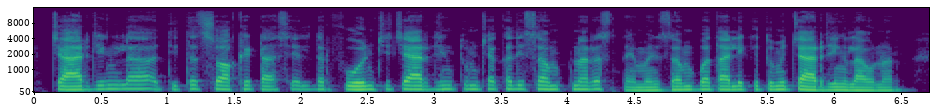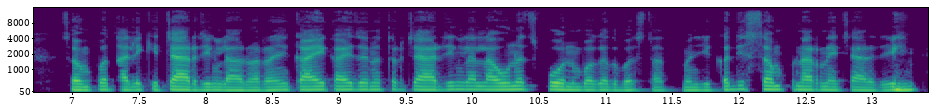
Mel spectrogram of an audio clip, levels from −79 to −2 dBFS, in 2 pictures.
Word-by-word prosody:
चार्जिंगला 165 Hz, +5 st, +2 dB
तिथंच 165 Hz, +3 st, -6 dB
सॉकेट 160 Hz, -1 st, 0 dB
असेल 150 Hz, +2 st, -5 dB
तर 155 Hz, -, -3 dB
फोनची 150 Hz, +1 st, +2 dB
चार्जिंग 155 Hz, 0 st, +2 dB
तुमच्या 165 Hz, 0 st, -3 dB
कधी 165 Hz, 0 st, -2 dB
संपणारच 160 Hz, -1 st, -1 dB
नाही. 125 Hz, -2 st, -3 dB
म्हणजे 120 Hz, +1 st, -1 dB
संपत 145 Hz, +2 st, 0 dB
आले 145 Hz, 0 st, +3 dB
की 150 Hz, +2 st, -7 dB
तुम्ही 150 Hz, 0 st, +1 dB
चार्जिंग 130 Hz, -3 st, +4 dB
लावणार, 120 Hz, 0 st, 0 dB, 0.5 s
संपत 135 Hz, +1 st, 0 dB
आले 135 Hz, +1 st, +1 dB
की 140 Hz, +1 st, -4 dB
चार्जिंग 130 Hz, -1 st, +4 dB
लावणार 120 Hz, -1 st, +1 dB
आणि 135 Hz, +1 st, 0 dB
काही-काही 145 Hz, +1 st, +3 dB
जण 145 Hz, 0 st, 0 dB
तर 150 Hz, -2 st, -5 dB
चार्जिंगला 150 Hz, +1 st, +1 dB
लावूनच 145 Hz, +1 st, +2 dB
फोन 140 Hz, -3 st, +3 dB
बघत 135 Hz, -1 st, -1 dB
बसतात, 125 Hz, 0 st, -5 dB
म्हणजे 125 Hz, +1 st, -3 dB
कधीच 145 Hz, +3 st, -2 dB
संपणार 145 Hz, -2 st, +1 dB
नाही 135 Hz, -1 st, 0 dB
चार्जिंग. 130 Hz, +1 st, +1 dB
145 Hz, 165 wpm, -26 LUFS, 130-155 Hz, 0.5 s, चार्जिंग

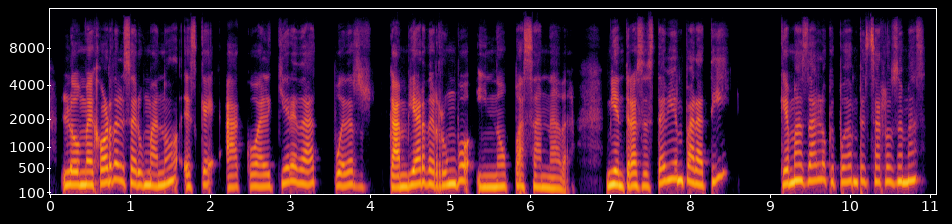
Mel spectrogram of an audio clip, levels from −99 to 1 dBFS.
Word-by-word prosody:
lo 215 Hz, +1 st, +3 dB
mejor 220 Hz, +4 st, +4 dB
del 285 Hz, -3 st, -1 dB
ser 230 Hz, -2 st, -1 dB
humano 210 Hz, +6 st, +2 dB
es 185 Hz, -3 st, -4 dB
que 255 Hz, +7 st, -5 dB
a 185 Hz, +1 st, -2 dB
cualquier 190 Hz, +6 st, -4 dB
edad 235 Hz, -2 st, -1 dB, 0.2 s
puedes 205 Hz, +1 st, -2 dB
r -, -, -11 dB, 0.3 s
cambiar 190 Hz, +7 st, +4 dB
de 225 Hz, -1 st, +1 dB
rumbo 230 Hz, +8 st, +1 dB
y 180 Hz, -1 st, -1 dB
no 185 Hz, 0 st, +1 dB
pasa 185 Hz, -1 st, -3 dB
nada, 165 Hz, -3 st, -2 dB, 0.4 s
mientras 200 Hz, -2 st, +4 dB
esté 200 Hz, +7 st, -3 dB
bien 290 Hz, -1 st, +2 dB
para 245 Hz, -5 st, +1 dB
ti, 300 Hz, -, -5 dB, 0.7 s
¿qué 230 Hz, +1 st, +3 dB
más 275 Hz, +1 st, +5 dB
da 275 Hz, 0 st, -1 dB
lo 295 Hz, -1 st, -4 dB
que 255 Hz, -, -6 dB
puedan 255 Hz, 0 st, -2 dB
pensar 260 Hz, 0 st, -5 dB
los 260 Hz, -2 st, -3 dB
demás? 275 Hz, +2 st, +2 dB
225 Hz, 180 wpm, -22 LUFS, 195-260 Hz, 0.7 s, más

